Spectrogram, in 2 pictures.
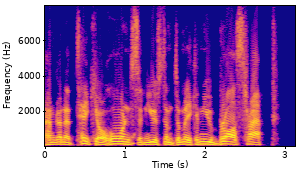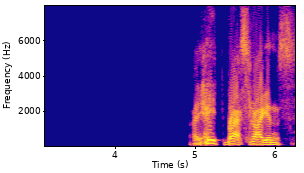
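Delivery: giant voice, words hissed out. Narrating a fight, voicing the giant as it hisses at an opponent: hissing giant voice. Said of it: "the giant hisses at him like".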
